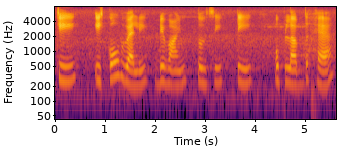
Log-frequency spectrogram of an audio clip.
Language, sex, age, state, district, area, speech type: Punjabi, female, 18-30, Punjab, Faridkot, rural, read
